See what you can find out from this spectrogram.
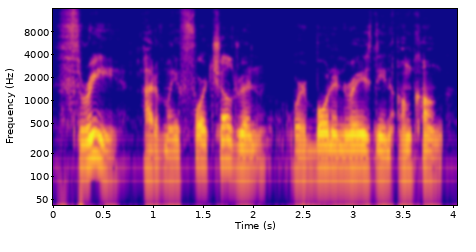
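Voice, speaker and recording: A middle-aged man from Israel, a native Hebrew speaker, talking in English as an interview guest in short, halting phrases with frequent restarts. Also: on the low side, mellow. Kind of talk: conversational interview.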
